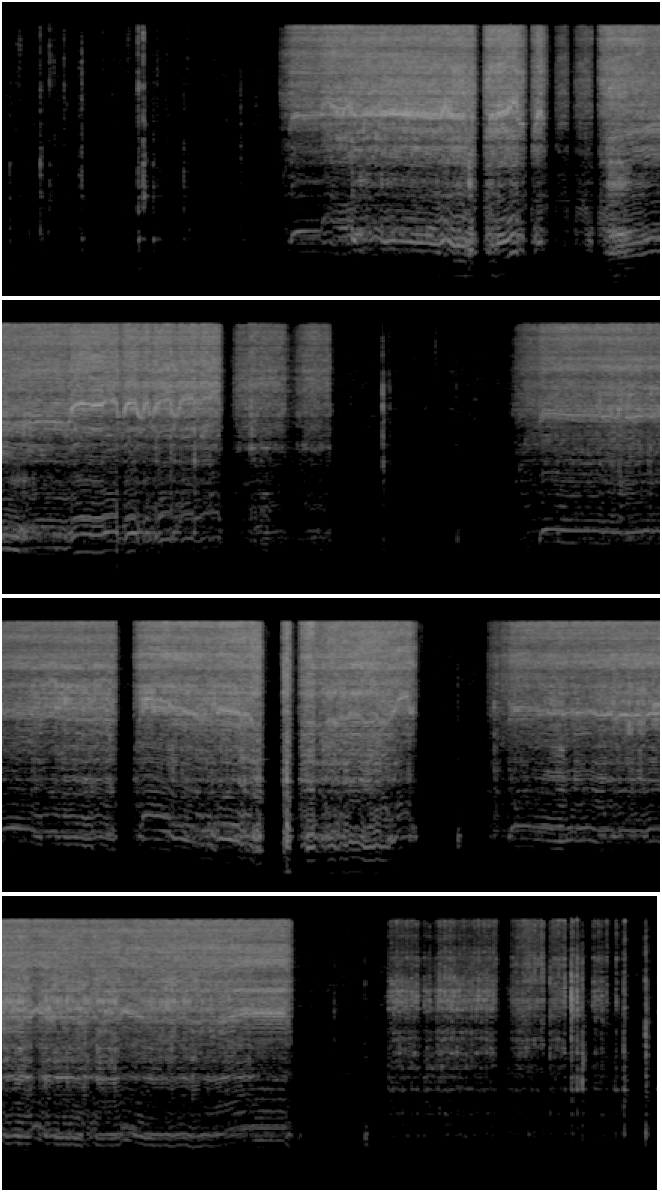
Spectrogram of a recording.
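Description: Electric jigsaw cutting a curved corner in a wooden board, running in several stretches of a few seconds with short stops between. A few light clicks from a quick-release bar clamp being tightened come before the saw starts.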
